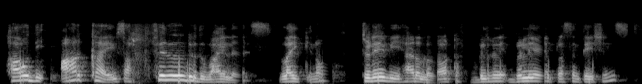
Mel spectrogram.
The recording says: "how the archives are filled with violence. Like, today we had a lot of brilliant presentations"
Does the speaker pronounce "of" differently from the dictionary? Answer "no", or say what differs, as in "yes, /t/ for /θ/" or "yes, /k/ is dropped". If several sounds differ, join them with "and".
yes, /b/ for /v/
